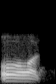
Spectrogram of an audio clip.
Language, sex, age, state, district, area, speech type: Manipuri, female, 60+, Manipur, Kangpokpi, urban, conversation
